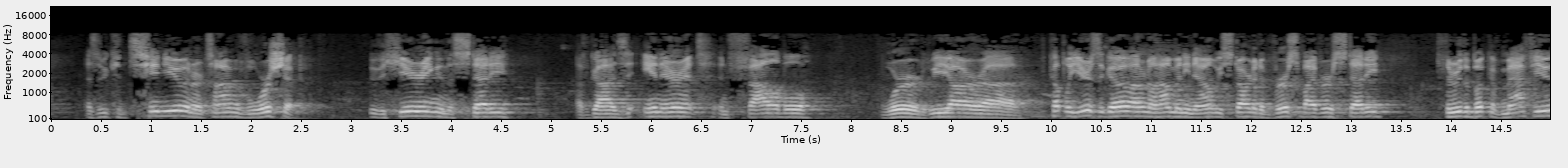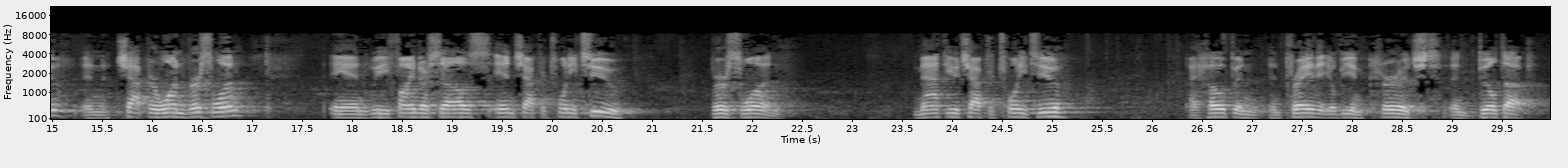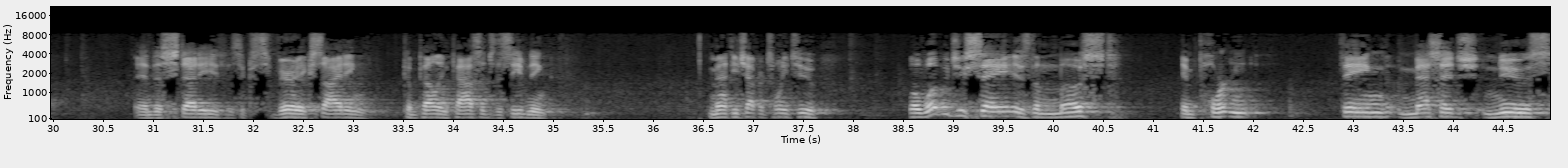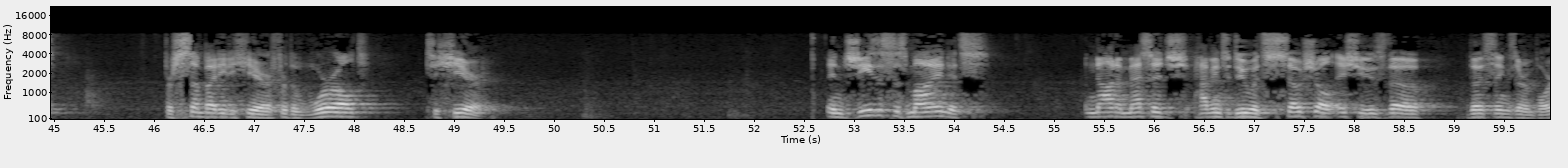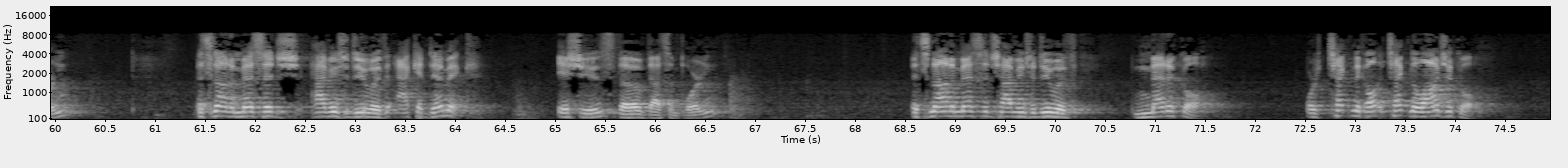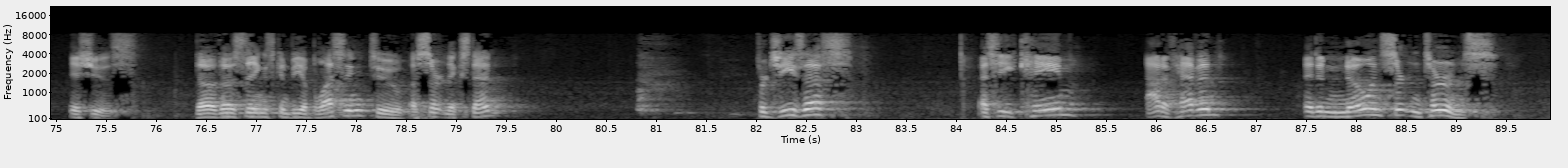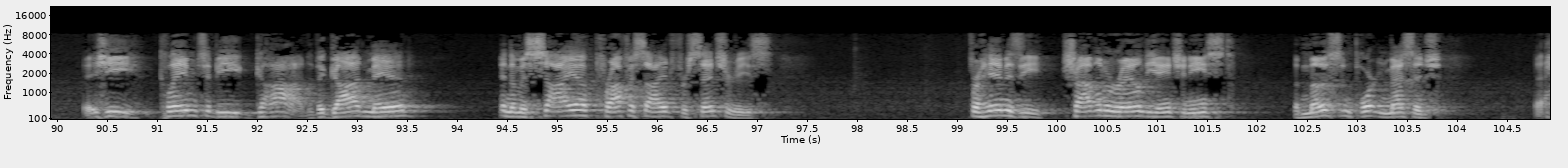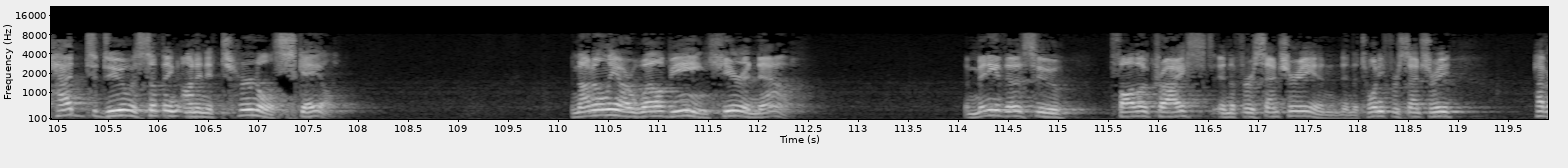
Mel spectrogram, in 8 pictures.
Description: [sermon] Matthew 22:1-14 An Invitation to the Royal Banquet | Cornerstone Church - Jackson Hole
